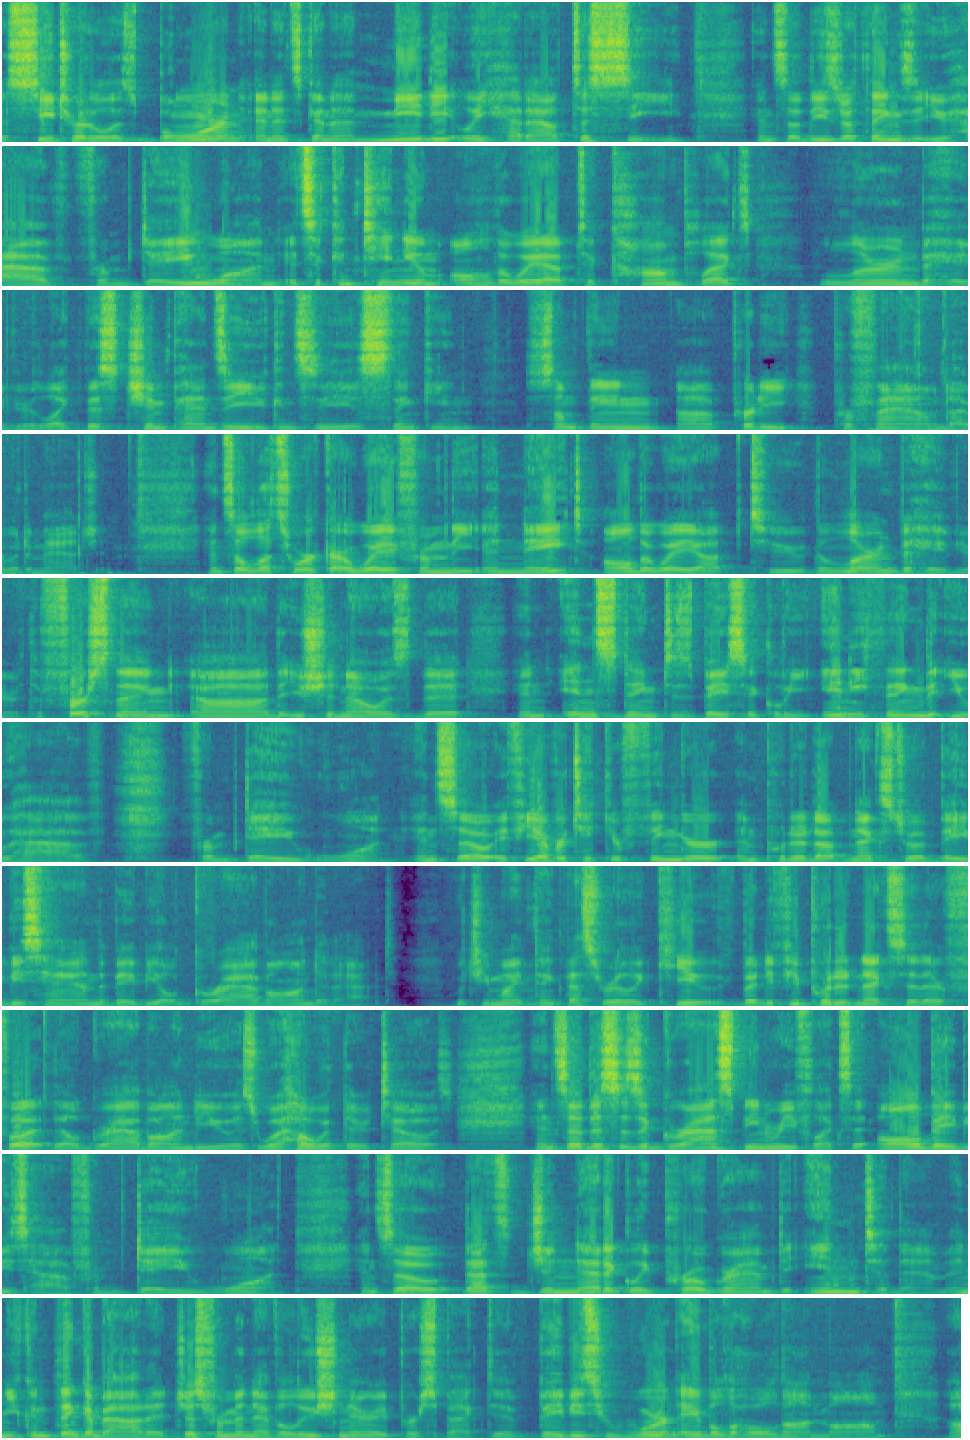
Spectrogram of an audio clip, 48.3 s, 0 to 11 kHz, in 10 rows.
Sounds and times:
Speech: 0.0 - 48.2.

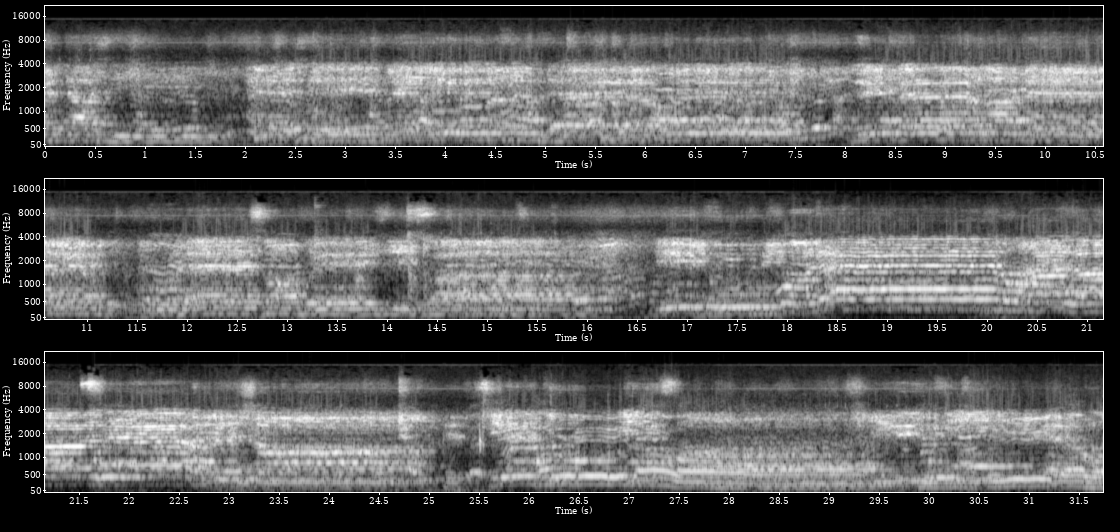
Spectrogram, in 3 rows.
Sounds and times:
Male singing: 0.0 - 31.7.

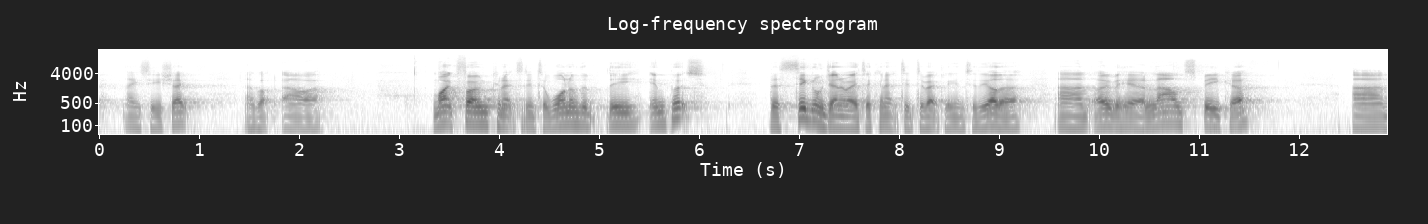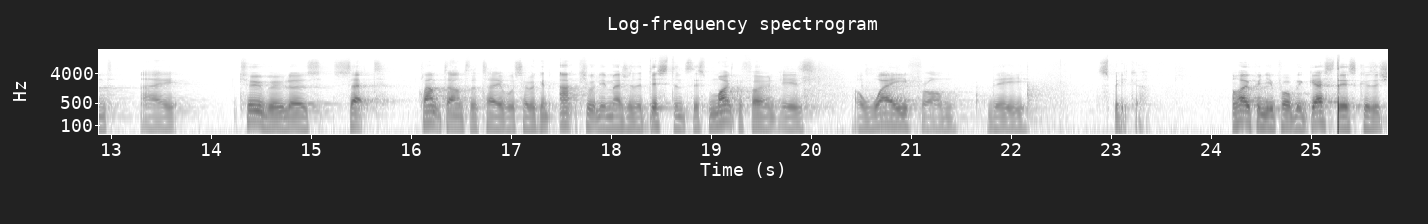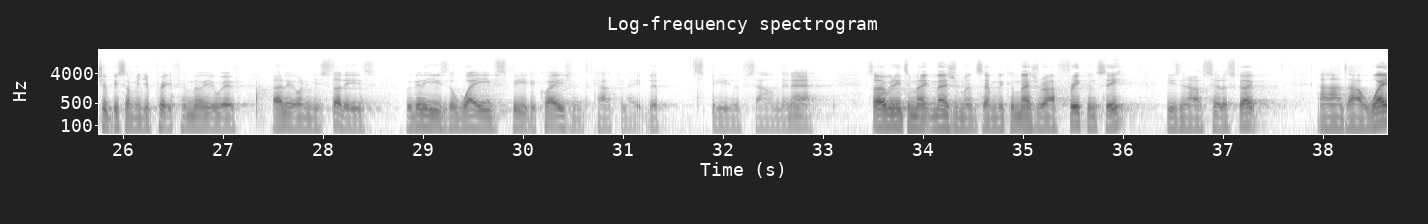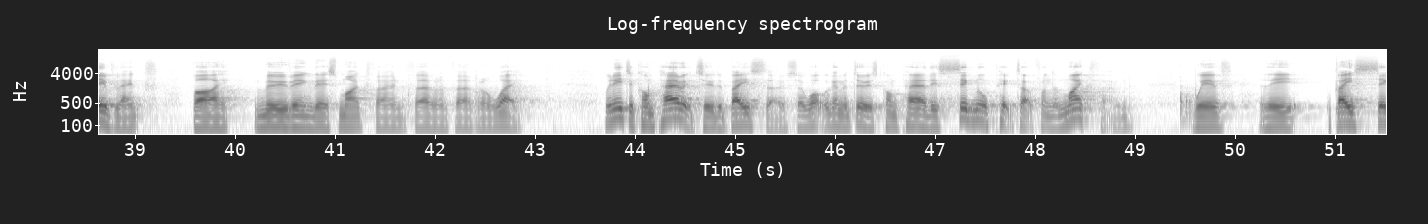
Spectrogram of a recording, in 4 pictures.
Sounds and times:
Speech: 0.0 - 2.4, 3.3 - 11.7, 12.5 - 22.2, 22.8 - 23.4, 24.2 - 43.0, 43.7 - 51.5.

